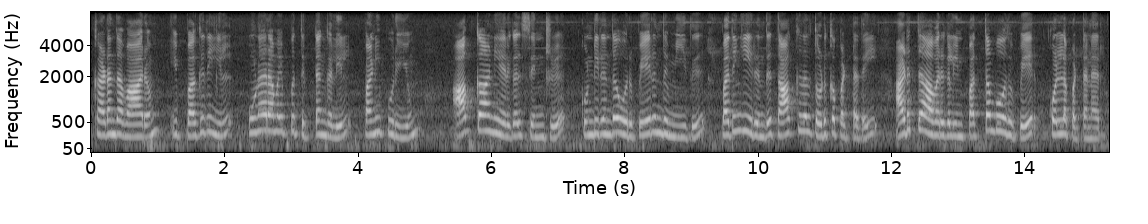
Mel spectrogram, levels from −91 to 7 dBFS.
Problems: none marked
